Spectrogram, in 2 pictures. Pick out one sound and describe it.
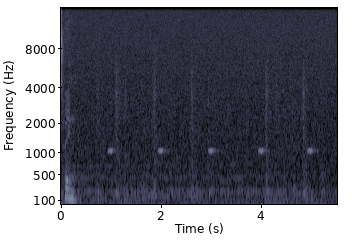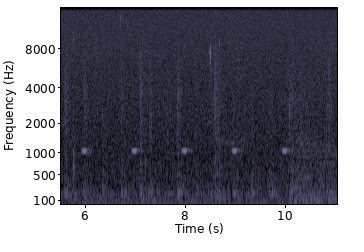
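A short beep sounds once every second, counting down.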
